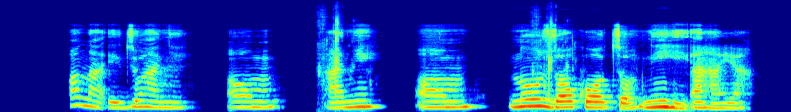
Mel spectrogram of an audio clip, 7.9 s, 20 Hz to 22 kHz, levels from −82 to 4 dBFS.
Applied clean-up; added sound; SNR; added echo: neural mask model DeepFilterNet 3.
